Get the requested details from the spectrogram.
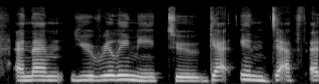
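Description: Fairly slow speech comes from a woman at medium pitch. The sound is dry and close with no echo, on a very clean recording with a silent background. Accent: Hungarian. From Hungary. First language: Hungarian. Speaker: anthropologist and public health professor. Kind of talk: interview conversation.

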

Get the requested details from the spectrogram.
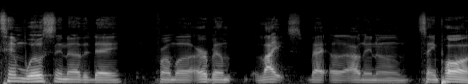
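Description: Recorded very clean over a silent background, an unremarkable speaking voice with an American accent moves at a moderate pace with fairly even intonation. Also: man. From US Midwest, north side of Minneapolis. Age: young. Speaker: tech company CEO and event promoter. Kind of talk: casual interview.

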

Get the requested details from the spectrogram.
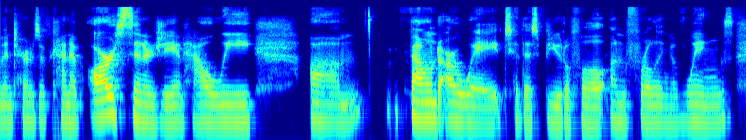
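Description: In an American accent, the speaker goes at a fairly slow pace with flat, monotone intonation against a quiet background. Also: woman. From Chicago / Massachusetts. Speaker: life and business strategist. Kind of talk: online panel conversation.

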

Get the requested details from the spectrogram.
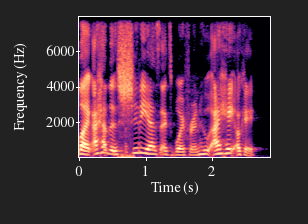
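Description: A woman is speaking. Her pitch swings very widely. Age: 20s. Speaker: podcast co-host. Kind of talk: casual chat.

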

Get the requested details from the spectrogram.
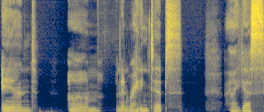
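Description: Recorded very cleanly against a silent background, a woman with an American accent speaks at a fairly low pitch in a dark, mellow tone. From Ohio. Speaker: stand-up comedian. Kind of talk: casual interview chat.

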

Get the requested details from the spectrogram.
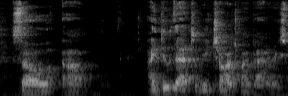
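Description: Music plays in the background as a man speaks with an American accent. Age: 70s. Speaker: author and walker. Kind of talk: casual interview chat.

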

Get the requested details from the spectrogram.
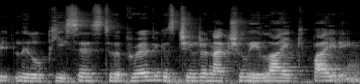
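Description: Vocal fry runs through speech at a moderate pace, with audible room echo around it. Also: woman. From Finland, then Barcelona from age 10. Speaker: food business founder. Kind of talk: interview.

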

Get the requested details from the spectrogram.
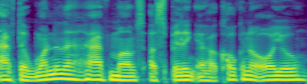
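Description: Fairly low in pitch, a man with an American accent and an unremarkable speaking voice talks at a moderate pace with fairly even intonation in a very clean recording with a silent background. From US Northeast, Bronx, New York. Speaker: student journalist, editor. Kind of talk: casual news discussion.

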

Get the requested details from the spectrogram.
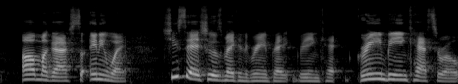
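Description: A woman speaks with lively intonation and an animated tone. Her voice has a bright, sharp tone. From Georgia, US South. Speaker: podcast host. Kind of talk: casual chat.

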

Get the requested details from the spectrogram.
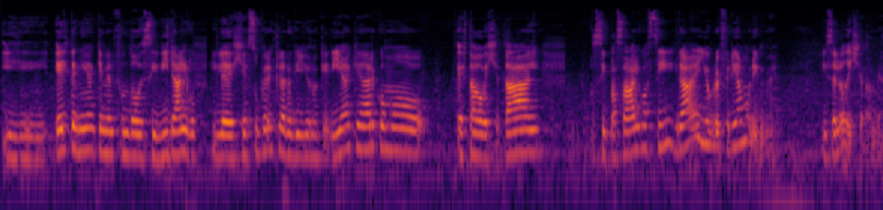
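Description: A woman speaks in a Chilean accent against noticeable background noise. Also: medium pitch for a woman, ordinary pitch variation, moderate pace. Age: 30s. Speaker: nurse. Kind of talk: interview testimony. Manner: halting.

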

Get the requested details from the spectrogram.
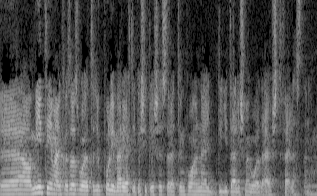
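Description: Noticeable background noise sits behind this woman. She speaks with a very deep, low pitch at a fairly quick pace, with ordinary pitch variation and hardly any pauses. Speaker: graduate program alumna, executive assistant. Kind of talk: casual chat.

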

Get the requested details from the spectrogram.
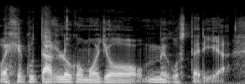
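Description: With noticeable background noise behind him, a man speaks at a fairly slow pace and medium pitch. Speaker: podcast host. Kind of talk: solo casual monologue. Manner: hesitant, many fillers.

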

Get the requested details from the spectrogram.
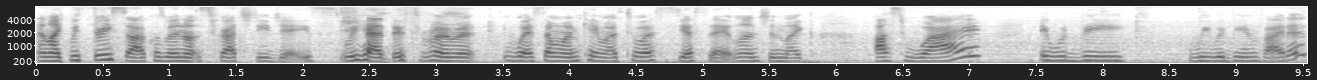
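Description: With an Australian accent, a woman speaks at a medium pitch and a moderate pace in a monotone, flat intonation. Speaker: DJ and producer. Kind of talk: casual group chat, podcast.

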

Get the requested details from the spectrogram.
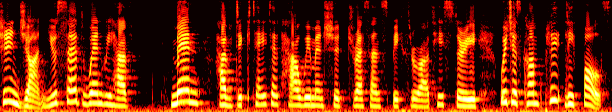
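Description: With a Persian accent, a woman speaks in a high voice that makes very wide pitch swings. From Iran. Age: 30s. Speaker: podcast host. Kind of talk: casual chat.

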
